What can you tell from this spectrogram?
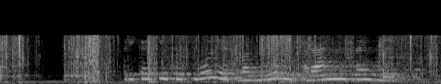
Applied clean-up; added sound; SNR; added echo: none; Crumpling, crinkling; 3 dB; reverberation time 2.1 s.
